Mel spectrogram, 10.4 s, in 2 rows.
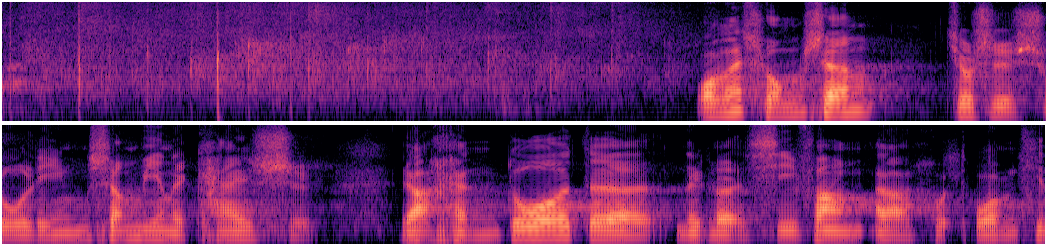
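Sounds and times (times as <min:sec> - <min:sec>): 
crowd clapping: 0:00.0 - 0:03.7
speech: 0:03.5 - 0:10.4.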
